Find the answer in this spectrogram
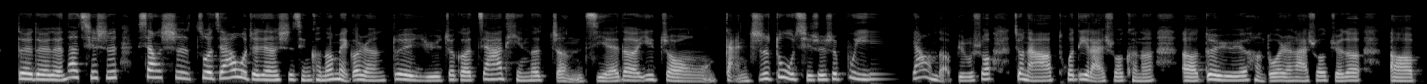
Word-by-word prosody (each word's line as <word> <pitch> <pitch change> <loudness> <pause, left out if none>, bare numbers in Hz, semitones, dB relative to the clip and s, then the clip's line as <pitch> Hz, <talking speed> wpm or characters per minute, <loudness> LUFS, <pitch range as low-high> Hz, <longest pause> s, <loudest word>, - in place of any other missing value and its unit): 对 260 -2 +5
对 230 -2 +4
对， 210 -1 +3
那 325 +8 +3
其 315 -1 0
实 305 +1 -1 0.2
像 330 -7 +3
是 295 -3 -2
做 290 +3 +3
家 295 +5 +2
务 325 - +3
这 235 -4 +3
件 210 -1 +4
事 225 +1 -2
情， 205 -2 -2
可 205 +1 -1
能 220 +4 +2
每 235 -3 +2
个 215 +2 +2
人 190 -2 -1
对 230 -4 +4
于 180 -1 -1
这 215 +4 -4
个 200 -1 +2
家 235 +5 0
庭 195 -7 -6
的 195 +1 0
整 155 -8 -5
洁 160 0 +1
的 185 -1 +1
一 215 +5 -1
种 155 -8 -3
感 155 +3 -3
知 240 +10 0
度 285 +1 +1
其 225 -3 0
实 220 +1 +2
是 250 +3 +1
不 270 +6 -6
一 240 0 -4 0.2
样 295 -6 -2
的。 - - -6
比 175 - -3
如 175 +1 -3
说 245 +5 -1 0.2
就 255 - +2
拿 175 -4 +2
拖 225 +1 -3
地 225 0 +1
来 190 - 0
说， 175 0 -4
可 180 - -7
能， 165 +1 -4 0.3
呃， 175 -1 +3
对 215 +2 +4
于 190 0 +1
很 200 -5 -6
多 170 +3 0
人 170 -1 -1
来 170 -1 0
说， 190 +2 -1
觉 170 -3 -2
得， 180 +1 +1 0.3
呃， 165 -1 +2
210 Hz, 270 characters per minute, -21 LUFS, 180-240 Hz, 0.3 s, 对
